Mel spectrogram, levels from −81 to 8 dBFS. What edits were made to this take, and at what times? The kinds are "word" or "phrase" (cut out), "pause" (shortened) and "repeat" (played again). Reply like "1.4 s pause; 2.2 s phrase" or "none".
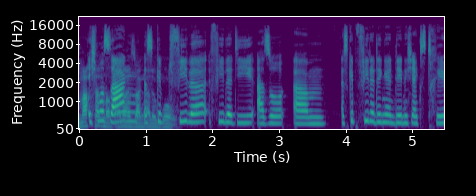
3.1 s pause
